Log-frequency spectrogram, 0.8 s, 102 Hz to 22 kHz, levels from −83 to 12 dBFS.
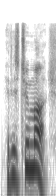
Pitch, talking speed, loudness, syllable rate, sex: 175 Hz, 305 wpm, -15 LUFS, 6.3 syllables/s, male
